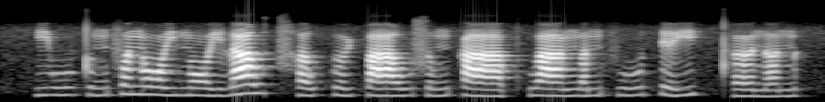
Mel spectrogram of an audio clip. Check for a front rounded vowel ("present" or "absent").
present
